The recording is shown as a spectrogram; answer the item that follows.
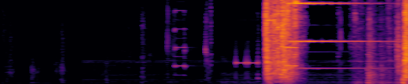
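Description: A drinks vending machine gives short electronic beeps as the purchase goes through. About two-thirds in, the drink drops into the pickup slot with a loud clatter that rings on for about a second.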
